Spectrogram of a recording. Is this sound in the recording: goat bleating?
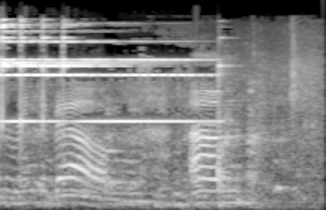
no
